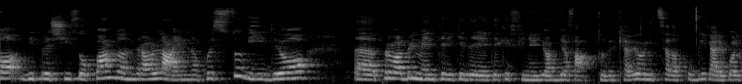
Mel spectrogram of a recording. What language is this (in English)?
Italian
